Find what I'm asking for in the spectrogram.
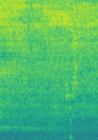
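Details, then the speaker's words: Old Polynesian hot tub after a filter change, gate valves reopened: steady high-pitched hiss of trapped air escaping as the bleed valve is loosened, until water starts flowing; normal air purge. "loosen it until water starts coming out. There we go. Get all that air out of there."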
